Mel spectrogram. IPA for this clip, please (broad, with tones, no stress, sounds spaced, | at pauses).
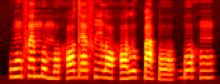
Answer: w ũ˧ f ɛ̃˦ m o˦˨ m o˨ h ɔ˨˦ d ɛ˦ f ĩ˦ l ɔ˦˨ h ɔ˧ l u˦ k͡p a˦˨ k͡p o˨ | ɡ͡b o˦ h ũ˦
